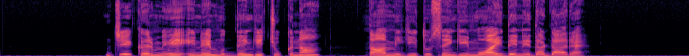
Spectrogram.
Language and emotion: Dogri, fearful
